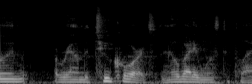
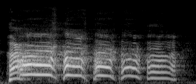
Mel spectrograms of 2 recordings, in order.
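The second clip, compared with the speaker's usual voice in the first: loud, much higher ha-ha-ha jeer; mocking laugh; 12 dB louder, much slower than usual. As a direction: laugh right in his face. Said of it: "He just starts laughing".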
